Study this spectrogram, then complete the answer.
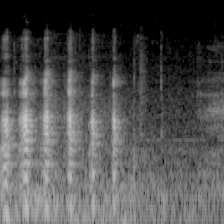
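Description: A young man laughs loudly in short bursts close to a microphone.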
